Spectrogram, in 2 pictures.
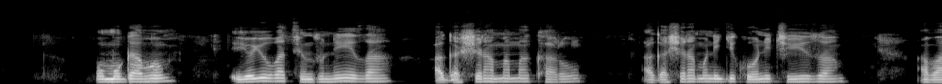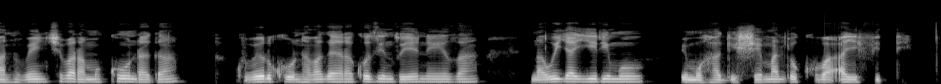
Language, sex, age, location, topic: Kinyarwanda, male, 18-24, Musanze, education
